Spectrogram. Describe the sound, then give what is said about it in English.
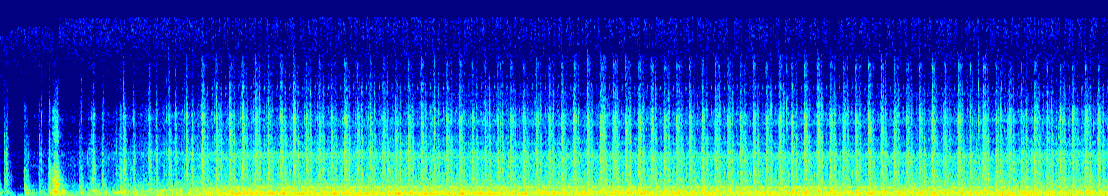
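A sewing machine stitches a buttonhole over loose, floating stabilizer, starting with a quick click and then settling into a steady, fast, even whir and tap of stitching that runs without a break. “And I'm stitching out my buttonhole. And you'll notice when the lever hits the bumper.”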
